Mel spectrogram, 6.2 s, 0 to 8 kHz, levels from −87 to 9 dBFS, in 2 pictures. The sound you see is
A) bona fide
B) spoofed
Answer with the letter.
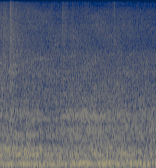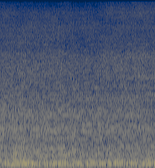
B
